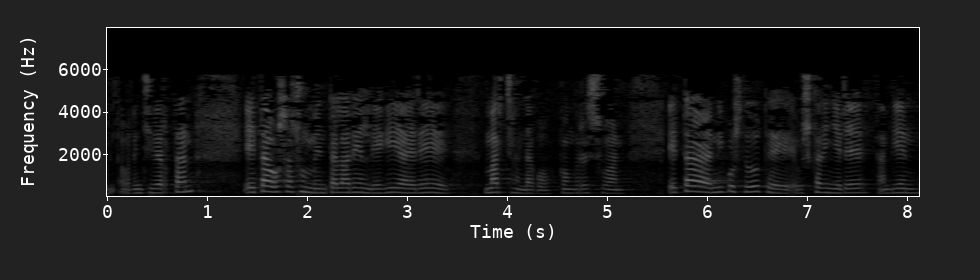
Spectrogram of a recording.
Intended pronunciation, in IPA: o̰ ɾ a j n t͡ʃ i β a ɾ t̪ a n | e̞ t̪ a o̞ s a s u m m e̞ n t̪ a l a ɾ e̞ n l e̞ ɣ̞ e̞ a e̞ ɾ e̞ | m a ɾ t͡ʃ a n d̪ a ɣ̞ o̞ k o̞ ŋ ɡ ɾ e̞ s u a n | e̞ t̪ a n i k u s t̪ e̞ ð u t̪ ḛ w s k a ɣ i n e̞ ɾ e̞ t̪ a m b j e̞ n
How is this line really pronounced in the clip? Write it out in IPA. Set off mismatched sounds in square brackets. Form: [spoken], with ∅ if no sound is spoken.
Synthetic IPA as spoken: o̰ ɾ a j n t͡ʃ i β [e] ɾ t̪ a n | e̞ t̪ a o̞ s a s u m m e̞ n t̪ a l a ɾ e̞ n l e̞ ɣ̞ e̞ a e̞ ɾ e̞ | m a ɾ t͡ʃ a n d̪ a ɣ̞ o̞ k o̞ ŋ ɡ ɾ e̞ s u a n | e̞ t̪ a n i k u s t̪ e̞ ð u t̪ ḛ w s k a [ð] i [ɲ] e̞ ɾ e̞ t̪ a m b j e̞ n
